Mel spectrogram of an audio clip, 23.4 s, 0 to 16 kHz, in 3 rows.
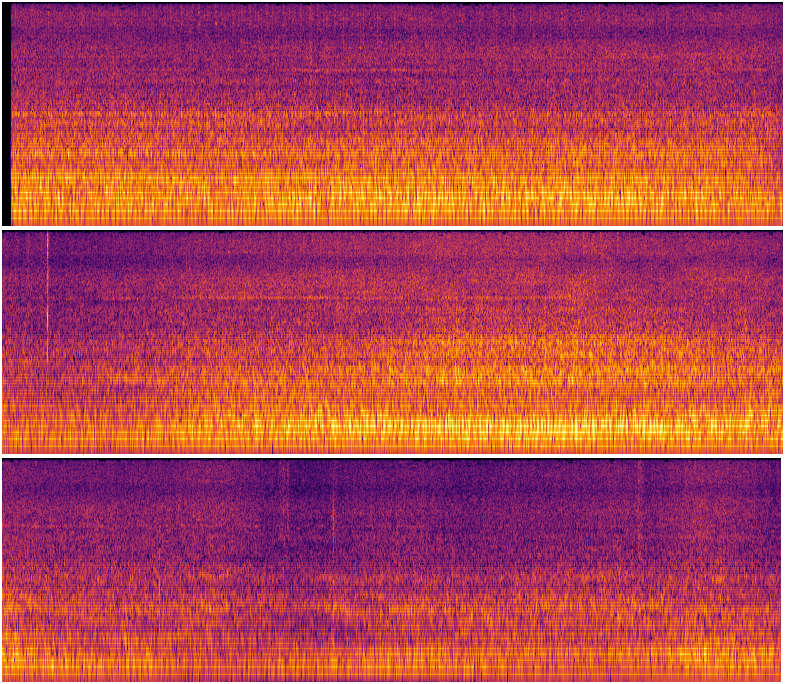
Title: E36 M50B20TU engine knock/rattle 3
